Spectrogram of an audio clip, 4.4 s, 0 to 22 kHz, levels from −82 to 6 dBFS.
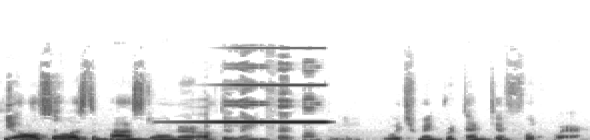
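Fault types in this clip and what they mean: Loudspeaker feedback squeal: the mic is picking up its loudspeaker, and around 2.9 kHz the loop gain tops one, so it feeds itself. After "also was the past" a tone swells over about three quarters of a second to roughly 10 dB above the speech, then stops before "which made".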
